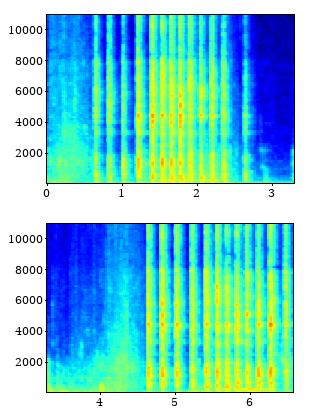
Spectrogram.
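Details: Washing machine making an abnormal noise: rapid ratchet-like clicks, about six to eight a second, come in bursts separated by short pauses; abnormal mechanical clicking from the washer.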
